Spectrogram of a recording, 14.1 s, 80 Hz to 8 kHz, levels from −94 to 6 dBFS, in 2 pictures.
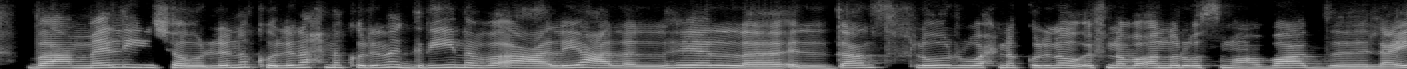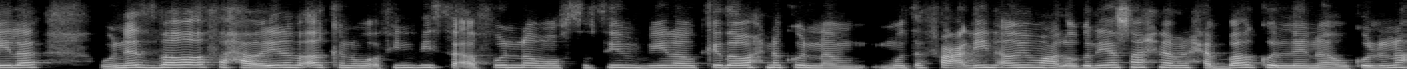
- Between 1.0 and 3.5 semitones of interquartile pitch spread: Yes, narrow, 2.5 semitones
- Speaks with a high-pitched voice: Yes, very high, 250 Hz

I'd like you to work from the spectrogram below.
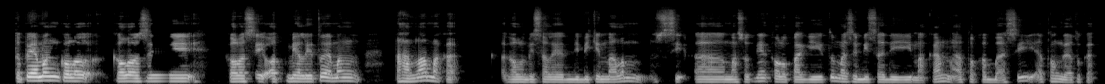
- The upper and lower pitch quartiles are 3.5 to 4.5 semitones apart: Yes, average, 3.9 semitones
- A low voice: Yes, low, 120 Hz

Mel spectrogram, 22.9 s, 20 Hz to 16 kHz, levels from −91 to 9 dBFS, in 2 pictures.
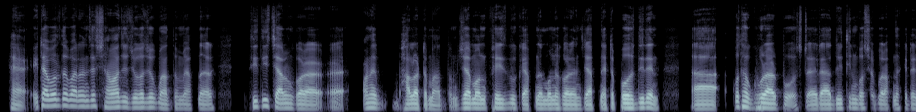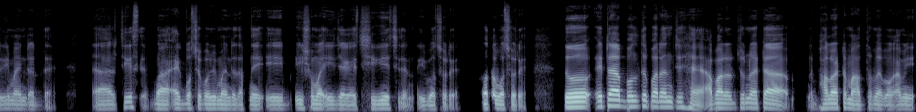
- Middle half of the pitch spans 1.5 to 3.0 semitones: No, average, 3.7 semitones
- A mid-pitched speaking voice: No, low, 105 Hz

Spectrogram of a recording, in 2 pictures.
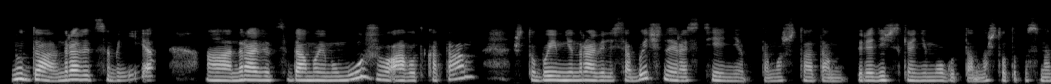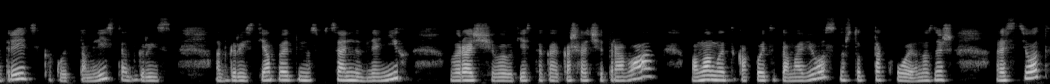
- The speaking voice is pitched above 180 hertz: Yes, high, 190 Hz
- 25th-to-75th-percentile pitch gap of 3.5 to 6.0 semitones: No, narrow, 2.5 semitones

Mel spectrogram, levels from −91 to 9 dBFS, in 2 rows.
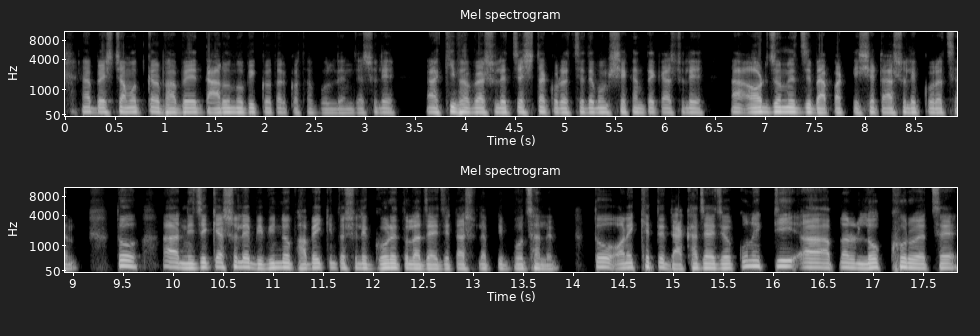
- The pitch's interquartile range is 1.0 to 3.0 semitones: Yes, narrow, 2.5 semitones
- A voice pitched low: Yes, low, 115 Hz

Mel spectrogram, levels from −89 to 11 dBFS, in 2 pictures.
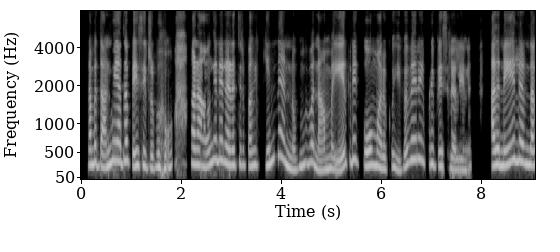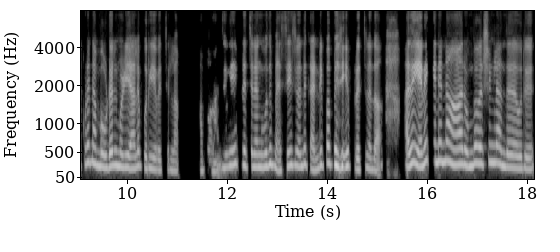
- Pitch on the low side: No, very high, 250 Hz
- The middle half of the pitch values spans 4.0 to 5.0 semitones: Yes, average, 4.6 semitones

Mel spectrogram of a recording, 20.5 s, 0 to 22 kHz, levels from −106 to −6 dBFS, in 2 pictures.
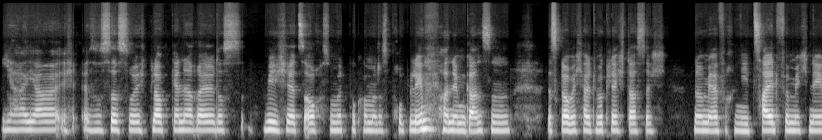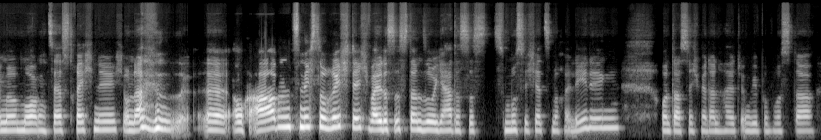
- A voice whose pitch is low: No, high, 195 Hz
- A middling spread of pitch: No, narrow, 1.8 semitones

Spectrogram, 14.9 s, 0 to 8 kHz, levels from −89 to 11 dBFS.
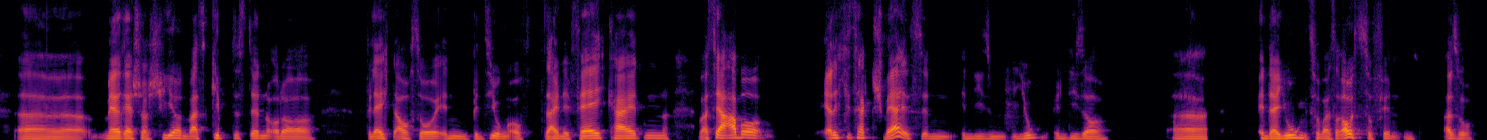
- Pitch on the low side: Yes, low, 120 Hz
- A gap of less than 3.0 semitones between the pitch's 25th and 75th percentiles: No, average, 3.3 semitones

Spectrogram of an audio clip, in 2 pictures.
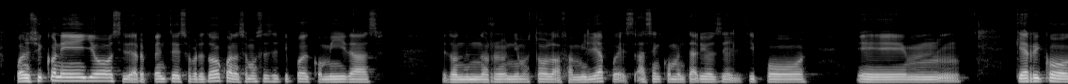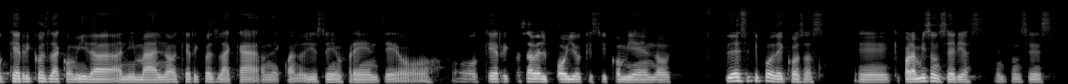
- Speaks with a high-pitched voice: No, low, 120 Hz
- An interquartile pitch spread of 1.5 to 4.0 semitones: Yes, narrow, 2.4 semitones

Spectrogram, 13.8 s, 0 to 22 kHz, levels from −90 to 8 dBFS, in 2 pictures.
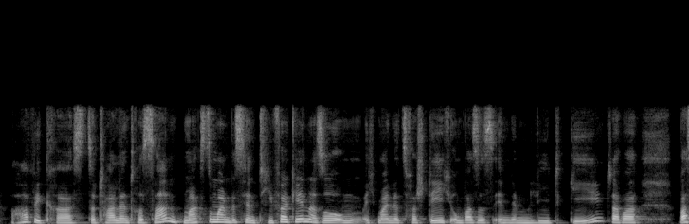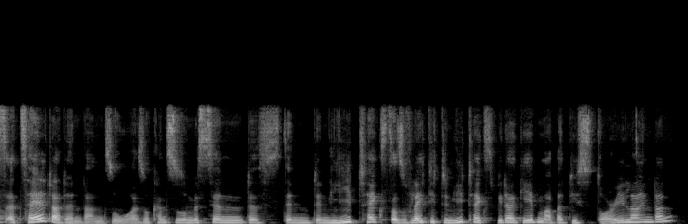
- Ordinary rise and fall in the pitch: Yes, average, 4.1 semitones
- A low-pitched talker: No, medium, 185 Hz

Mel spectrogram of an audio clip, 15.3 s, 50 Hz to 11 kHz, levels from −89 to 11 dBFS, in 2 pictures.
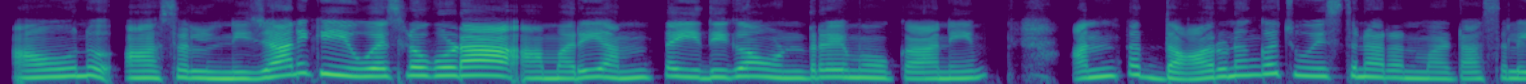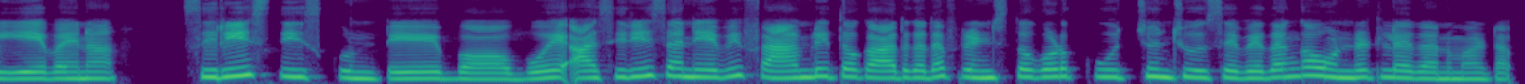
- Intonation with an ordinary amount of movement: Yes, average, 3.5 semitones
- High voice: Yes, high, 245 Hz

